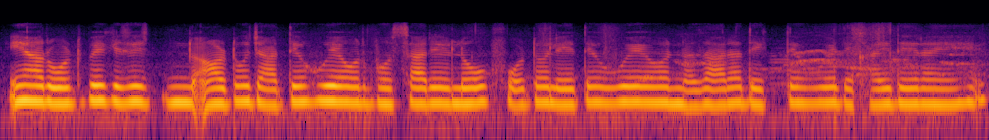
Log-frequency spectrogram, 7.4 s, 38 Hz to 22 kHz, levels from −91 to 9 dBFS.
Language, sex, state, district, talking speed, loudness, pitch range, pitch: Hindi, female, Madhya Pradesh, Bhopal, 175 wpm, -14 LUFS, 200-215 Hz, 210 Hz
